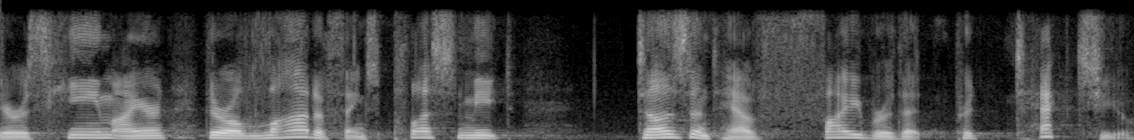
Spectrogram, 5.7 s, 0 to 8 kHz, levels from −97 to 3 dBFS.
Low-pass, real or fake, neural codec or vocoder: 7.2 kHz; real; none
